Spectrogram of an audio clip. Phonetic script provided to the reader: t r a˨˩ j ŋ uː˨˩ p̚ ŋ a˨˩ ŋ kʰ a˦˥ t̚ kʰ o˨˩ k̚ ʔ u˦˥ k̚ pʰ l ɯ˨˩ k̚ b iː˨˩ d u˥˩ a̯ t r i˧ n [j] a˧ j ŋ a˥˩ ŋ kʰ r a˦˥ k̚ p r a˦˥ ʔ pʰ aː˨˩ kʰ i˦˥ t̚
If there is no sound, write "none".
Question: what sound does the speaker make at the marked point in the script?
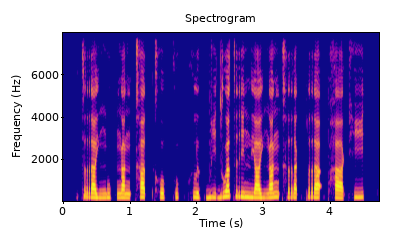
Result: j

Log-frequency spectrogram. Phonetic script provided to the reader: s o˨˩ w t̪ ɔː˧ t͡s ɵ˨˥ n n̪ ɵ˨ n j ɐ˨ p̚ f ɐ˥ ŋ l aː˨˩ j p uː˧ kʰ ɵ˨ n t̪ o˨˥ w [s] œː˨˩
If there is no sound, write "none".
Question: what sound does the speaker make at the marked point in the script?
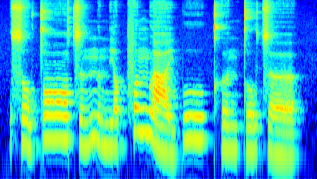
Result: t͡s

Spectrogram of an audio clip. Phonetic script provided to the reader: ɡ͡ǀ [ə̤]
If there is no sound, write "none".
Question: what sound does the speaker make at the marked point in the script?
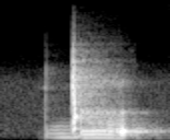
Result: ə̤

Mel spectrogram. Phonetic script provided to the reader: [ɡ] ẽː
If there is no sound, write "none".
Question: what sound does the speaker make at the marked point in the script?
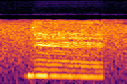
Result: ɡ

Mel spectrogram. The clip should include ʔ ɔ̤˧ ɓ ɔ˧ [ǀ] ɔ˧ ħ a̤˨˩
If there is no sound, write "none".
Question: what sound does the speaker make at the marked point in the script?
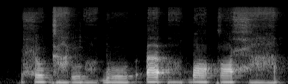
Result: k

